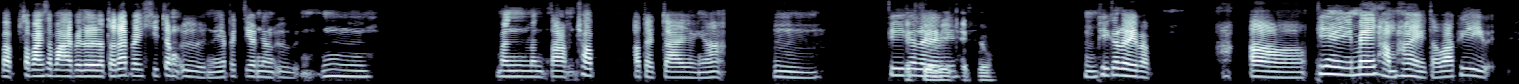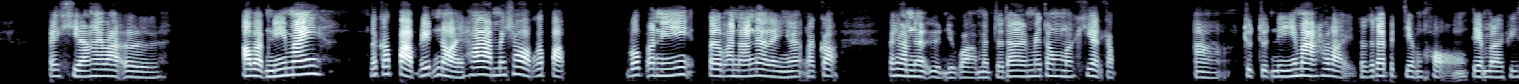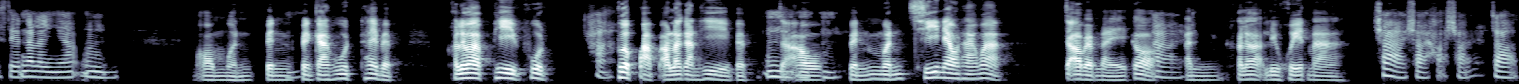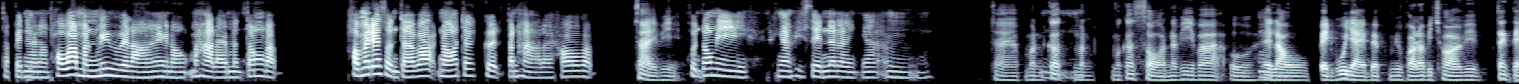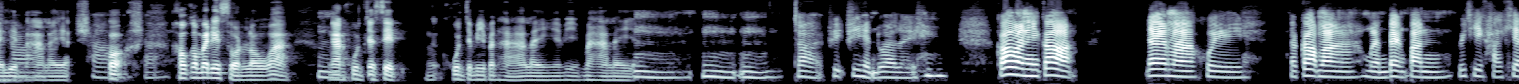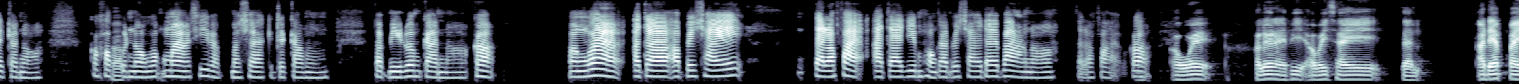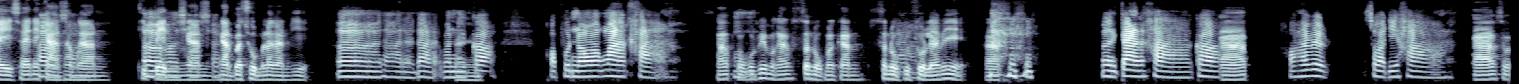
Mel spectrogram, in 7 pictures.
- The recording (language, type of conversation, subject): Thai, unstructured, คุณมีวิธีจัดการกับความเครียดอย่างไรบ้าง?
- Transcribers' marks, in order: in English: "get feel"; in English: "get feel"; other background noise; tapping; in English: "รีเควสต์"; chuckle; in English: "อะแดปต์"; chuckle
